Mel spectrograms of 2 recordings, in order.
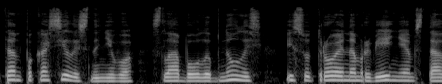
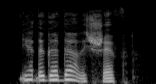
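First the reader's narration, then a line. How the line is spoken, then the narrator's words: Calm reply. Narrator (Russian): отозвалась Дробжик спокойно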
